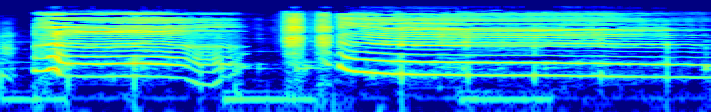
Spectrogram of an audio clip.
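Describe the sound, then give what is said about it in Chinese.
A child wails loudly in a long, high cry whose pitch sags at the end. A few short sobbing catches follow, then a second drawn-out, steady wail. “小鼠宝贝在外婆身边使劲儿地哭啊哭啊”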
